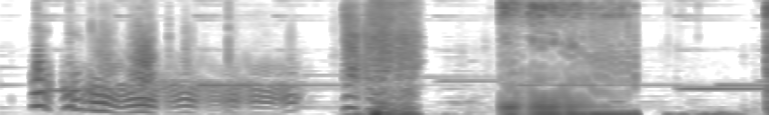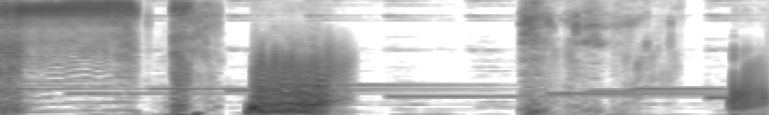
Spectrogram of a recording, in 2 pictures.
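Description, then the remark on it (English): A rapid series of loud, sputtering fart noises blown with the mouth, each burst buzzy and wet, some short and some drawn out, with brief pauses between them and no talking. “Do you need to make some fart noises to cheer yourself up before we start today's Christmas preparations?”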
